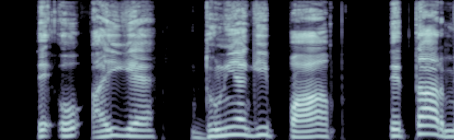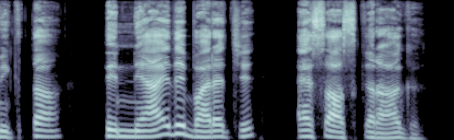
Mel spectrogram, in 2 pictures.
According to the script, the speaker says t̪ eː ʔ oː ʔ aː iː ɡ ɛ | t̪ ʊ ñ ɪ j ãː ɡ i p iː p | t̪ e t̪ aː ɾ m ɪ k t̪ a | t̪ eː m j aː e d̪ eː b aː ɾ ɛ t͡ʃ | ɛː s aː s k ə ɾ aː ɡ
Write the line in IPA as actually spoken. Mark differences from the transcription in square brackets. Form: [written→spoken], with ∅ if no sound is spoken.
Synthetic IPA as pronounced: t̪ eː ʔ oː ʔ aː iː ɡ ɛ | [t̪→d̪] ʊ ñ ɪ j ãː ɡ i p [iː→aː] p | t̪ e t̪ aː ɾ m ɪ k t̪ a | t̪ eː [m→n] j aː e d̪ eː b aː ɾ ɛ t͡ʃ | ɛː s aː s k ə ɾ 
